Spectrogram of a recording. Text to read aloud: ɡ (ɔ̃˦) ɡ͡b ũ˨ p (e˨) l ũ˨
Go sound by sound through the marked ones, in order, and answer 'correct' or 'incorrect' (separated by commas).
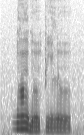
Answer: correct, incorrect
